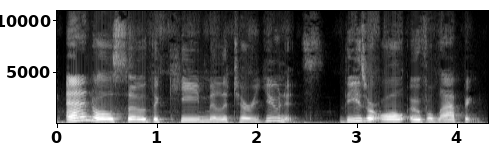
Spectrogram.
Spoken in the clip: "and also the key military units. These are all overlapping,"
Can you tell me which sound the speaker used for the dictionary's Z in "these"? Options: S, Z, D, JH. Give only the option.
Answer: Z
